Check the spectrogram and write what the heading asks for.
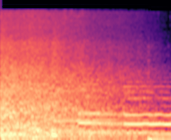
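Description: Ocean surf as a steady rush, thinning out in the second half as held musical notes swell up underneath.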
